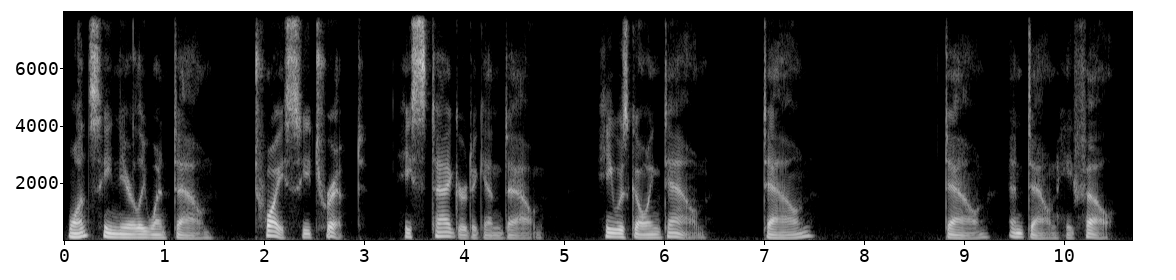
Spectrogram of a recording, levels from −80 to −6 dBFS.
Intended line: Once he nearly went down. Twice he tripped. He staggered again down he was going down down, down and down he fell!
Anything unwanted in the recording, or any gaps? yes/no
no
